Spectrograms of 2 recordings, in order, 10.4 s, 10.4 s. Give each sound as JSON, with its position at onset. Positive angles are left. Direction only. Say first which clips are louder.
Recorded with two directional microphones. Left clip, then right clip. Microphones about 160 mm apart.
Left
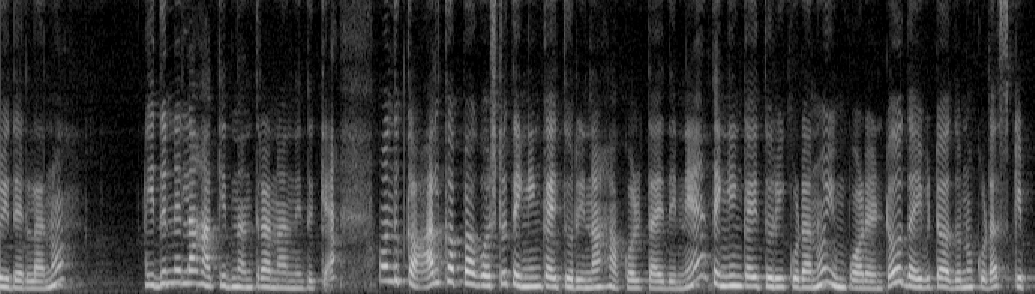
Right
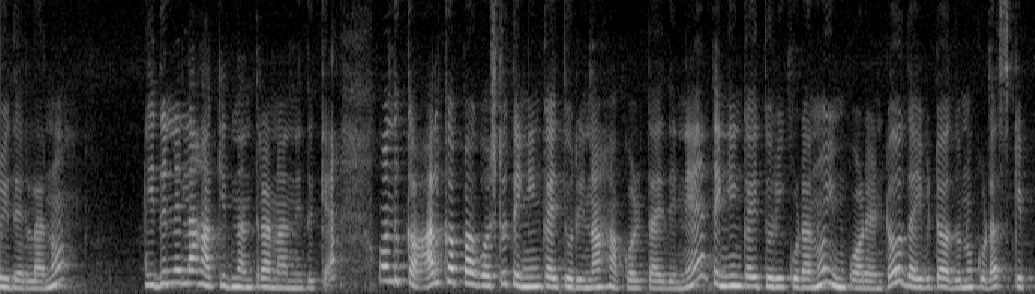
{"t": 0.0, "sound": "a woman's voice", "louder": "left 7 dB", "side_deg": 20}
